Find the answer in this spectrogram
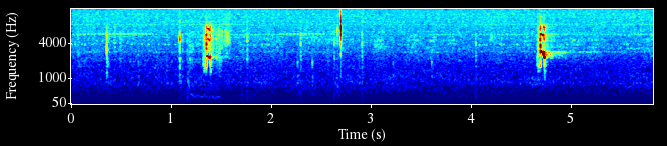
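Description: Two short, high squeaky bird calls about three seconds apart, the second louder, over a faint background hiss, with a sharp tick between them.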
